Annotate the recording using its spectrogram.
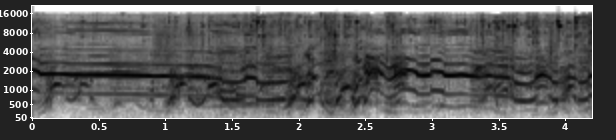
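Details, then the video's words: Several Miniature Schnauzers at a get-together near Seattle join in a pack howl after one begins: overlapping wavering, harmonic howls that rise and dip, several voices layered, with people's voices briefly audible. "Miniature Schnauzer Howling Party"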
